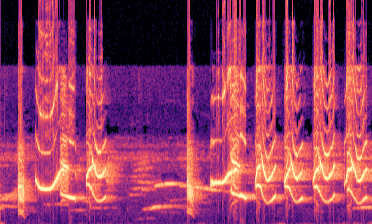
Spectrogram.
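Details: An Oriental magpie-robin sings to prompt another bird to respond. Scattered sharp notes and a thin drawn whistle lead into a rapid series of repeated two-part whistled phrases, each about a third of a second long.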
